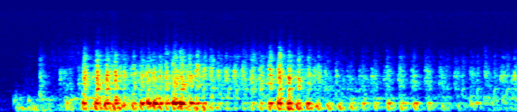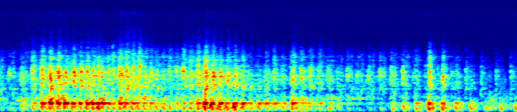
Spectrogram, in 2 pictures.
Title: Lg washer noisy on start up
